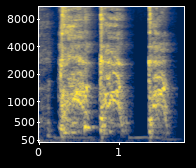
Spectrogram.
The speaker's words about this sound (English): pardon me. Oh, that cough wanted to get out. Excuse me for that.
